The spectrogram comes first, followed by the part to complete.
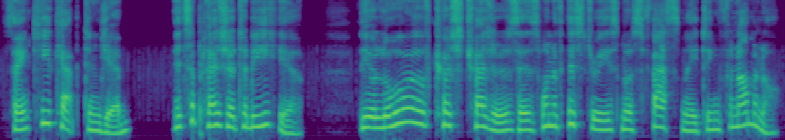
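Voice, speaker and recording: A woman playing a female archaeologist guest, speaking in a measured, articulate, lecturing way. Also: lowish voice, very animated, mellow, no room sound. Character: female archaeologist, scholarly and composed. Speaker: expert guest.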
